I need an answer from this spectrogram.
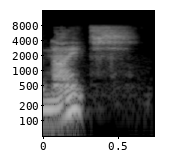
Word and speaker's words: knights: the Nobles are the knights which is spelled with a K because they used to pronounce the k they used to say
